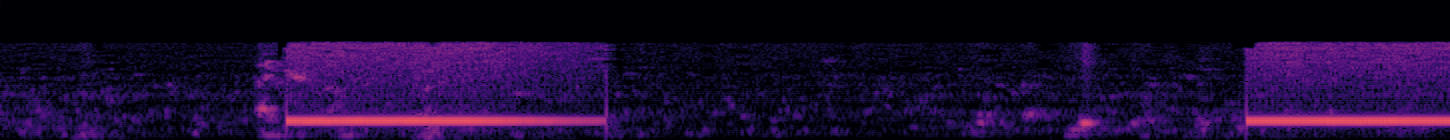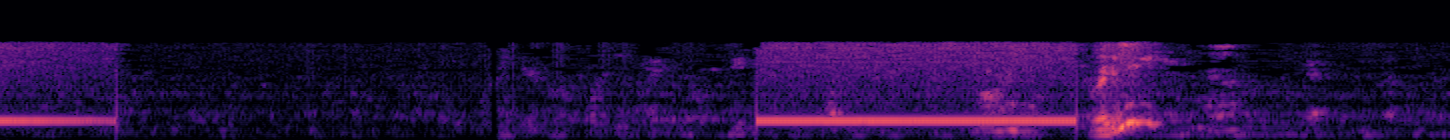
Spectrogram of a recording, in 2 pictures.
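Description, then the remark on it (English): A telephone ringback tone heard over a call: three steady, mid-pitched buzzing tones, each about two seconds long, spaced by pauses with faint background murmur between them. “Still ringing.”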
